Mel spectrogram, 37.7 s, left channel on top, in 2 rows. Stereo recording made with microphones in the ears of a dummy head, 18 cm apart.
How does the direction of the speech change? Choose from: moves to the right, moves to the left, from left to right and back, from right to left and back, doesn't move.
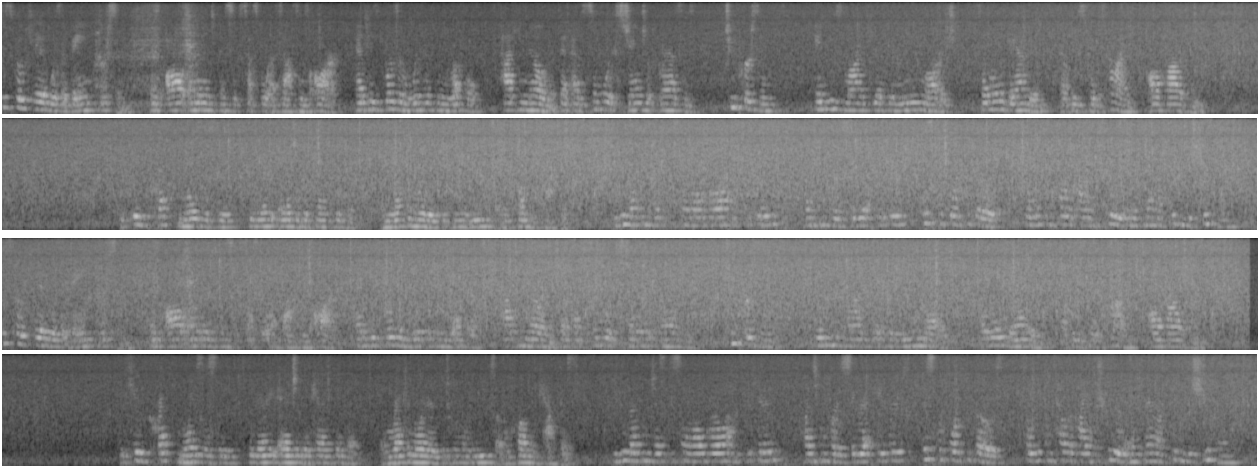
doesn't move.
